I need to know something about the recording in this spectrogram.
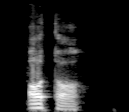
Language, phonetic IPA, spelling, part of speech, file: Polish, [ˈɔtɔ], oto, pronoun / particle, Pl-oto.ogg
